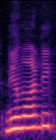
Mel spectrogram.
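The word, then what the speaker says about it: mnemonic: न्यूमोनिक में am silent रहता है।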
